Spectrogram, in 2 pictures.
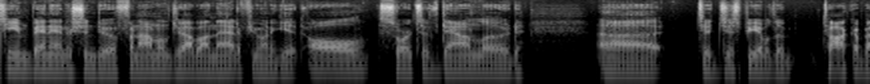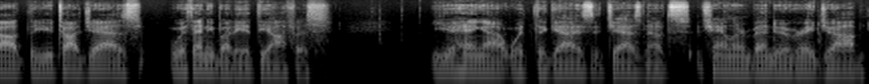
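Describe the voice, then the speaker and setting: A man's voice: on the low side, fairly even intonation, normal speed, dry recording. An American man hosting a sports talk radio show in a casual, conversational way.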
